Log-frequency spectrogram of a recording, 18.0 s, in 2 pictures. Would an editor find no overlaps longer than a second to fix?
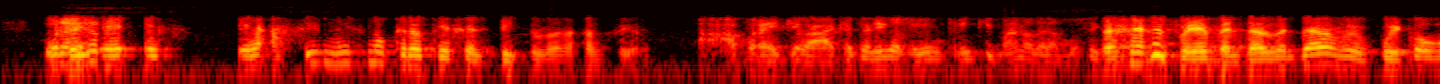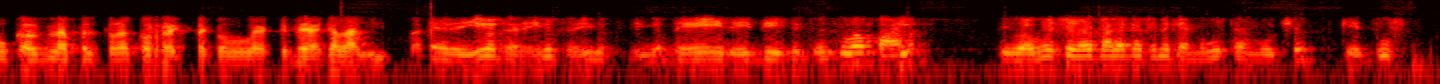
Yes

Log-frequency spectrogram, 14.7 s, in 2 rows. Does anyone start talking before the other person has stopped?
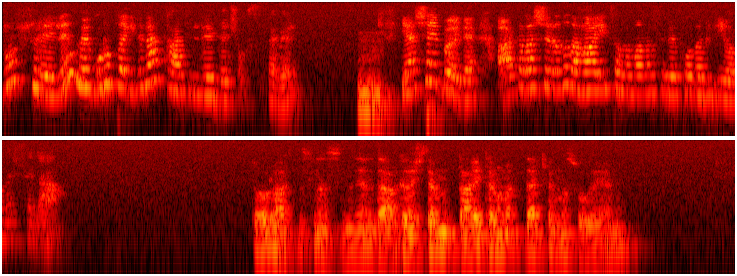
No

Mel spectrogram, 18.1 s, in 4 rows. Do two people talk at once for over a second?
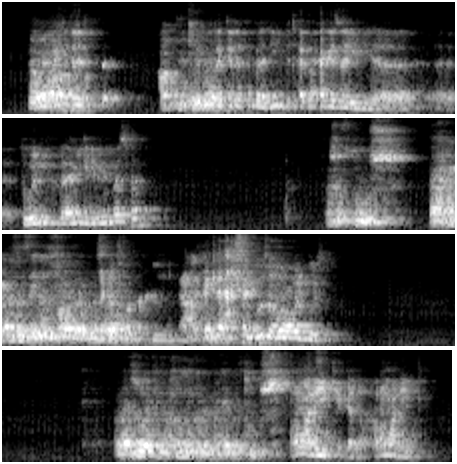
No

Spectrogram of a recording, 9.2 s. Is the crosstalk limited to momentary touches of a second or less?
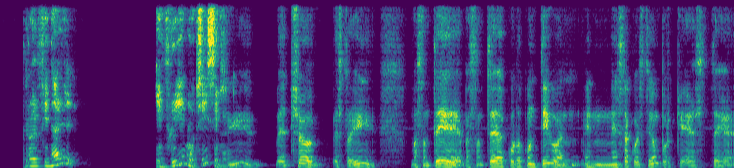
Yes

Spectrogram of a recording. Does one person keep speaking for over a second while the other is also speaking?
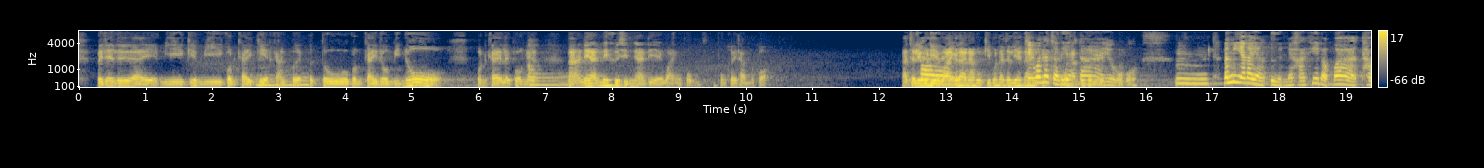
Yes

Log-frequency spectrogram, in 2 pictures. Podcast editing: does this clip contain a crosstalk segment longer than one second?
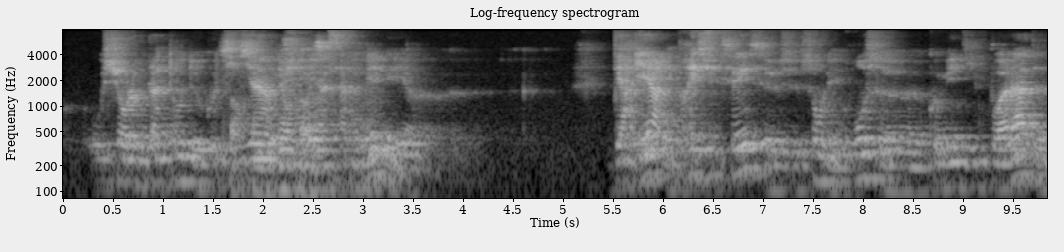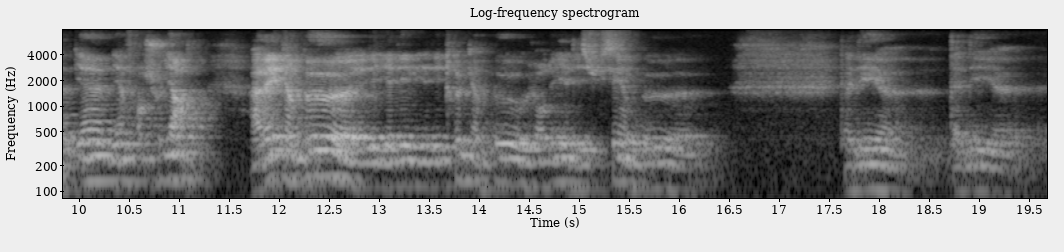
Yes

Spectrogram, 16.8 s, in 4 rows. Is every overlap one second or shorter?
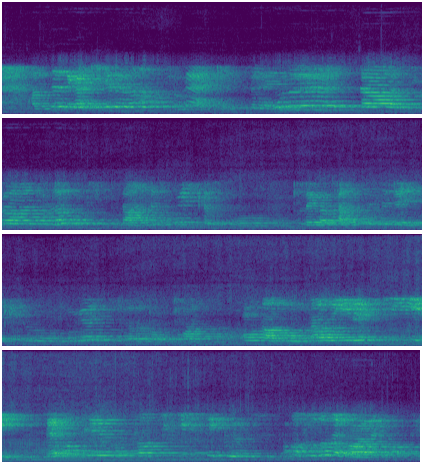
Yes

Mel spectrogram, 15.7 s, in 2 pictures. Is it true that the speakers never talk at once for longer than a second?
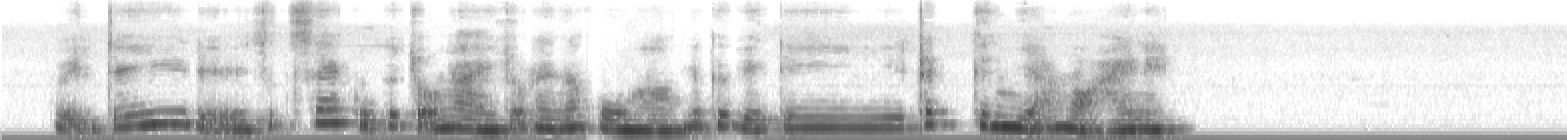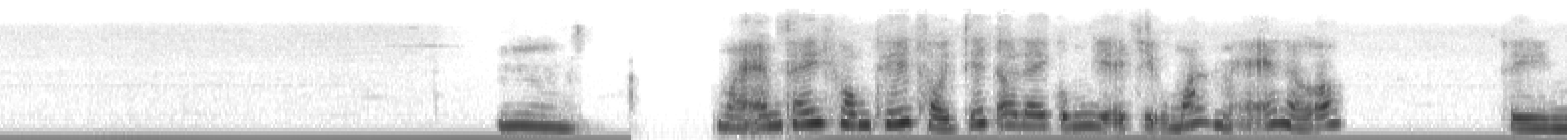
Yes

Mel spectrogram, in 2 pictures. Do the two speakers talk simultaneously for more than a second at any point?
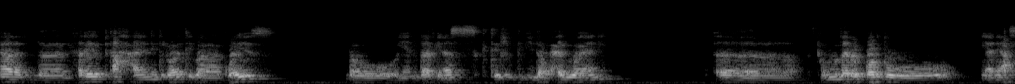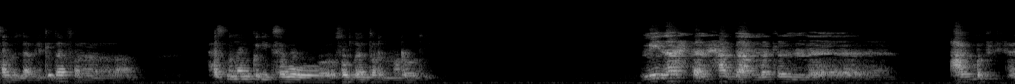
No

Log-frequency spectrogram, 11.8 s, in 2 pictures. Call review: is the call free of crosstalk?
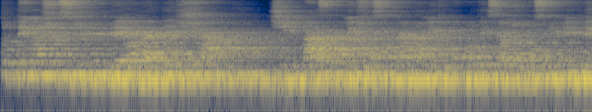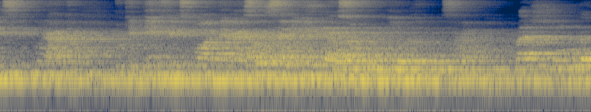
No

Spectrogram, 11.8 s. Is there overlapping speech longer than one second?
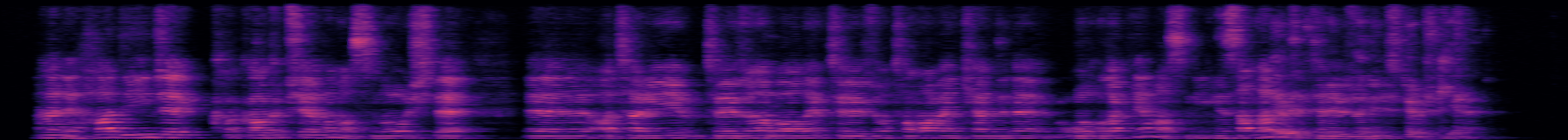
Yes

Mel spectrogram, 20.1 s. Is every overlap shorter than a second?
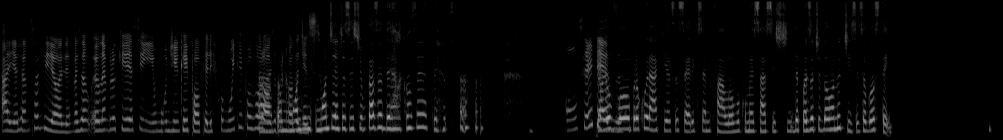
No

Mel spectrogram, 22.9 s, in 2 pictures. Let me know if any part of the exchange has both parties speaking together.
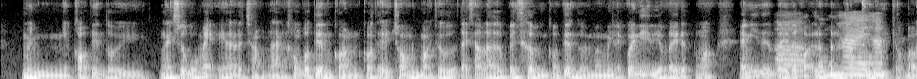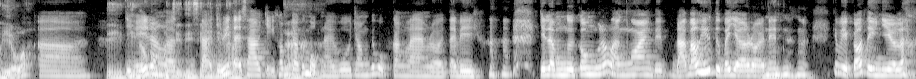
Yes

